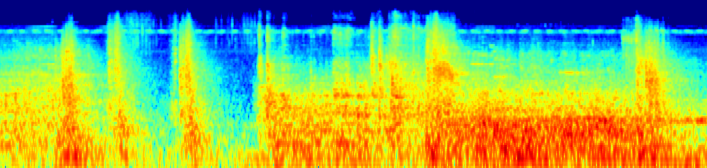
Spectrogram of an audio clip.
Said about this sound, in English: A moment later, the golden doors opened with a grinding sound that filled the air.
